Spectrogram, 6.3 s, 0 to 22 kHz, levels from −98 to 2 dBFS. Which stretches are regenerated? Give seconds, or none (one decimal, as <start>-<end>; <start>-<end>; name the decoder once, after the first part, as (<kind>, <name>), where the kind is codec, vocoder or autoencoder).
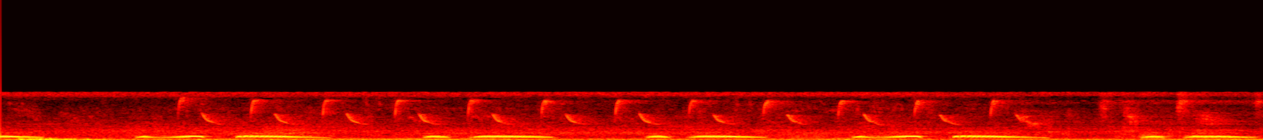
5.1-6.3 (codec, SNAC)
